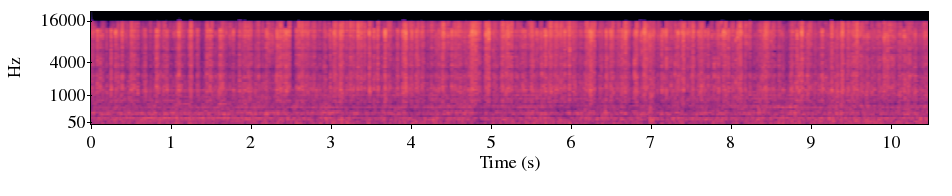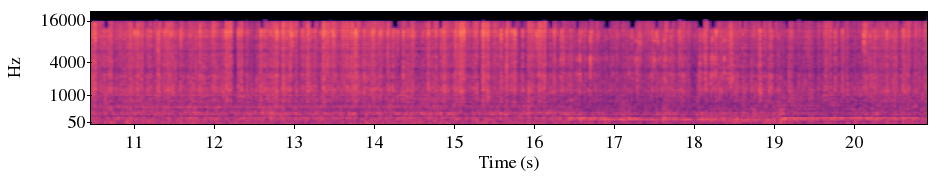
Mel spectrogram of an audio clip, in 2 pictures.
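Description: Honda Civic rally car's 1.6-litre engine running hard at a steady high pitch, heard from inside the cabin over tyre and road noise. About three quarters of the way through, the engine note drops in steps for a couple of seconds, then jumps back up.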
